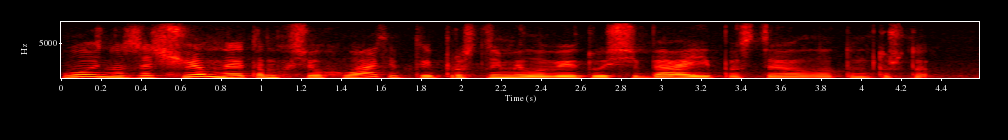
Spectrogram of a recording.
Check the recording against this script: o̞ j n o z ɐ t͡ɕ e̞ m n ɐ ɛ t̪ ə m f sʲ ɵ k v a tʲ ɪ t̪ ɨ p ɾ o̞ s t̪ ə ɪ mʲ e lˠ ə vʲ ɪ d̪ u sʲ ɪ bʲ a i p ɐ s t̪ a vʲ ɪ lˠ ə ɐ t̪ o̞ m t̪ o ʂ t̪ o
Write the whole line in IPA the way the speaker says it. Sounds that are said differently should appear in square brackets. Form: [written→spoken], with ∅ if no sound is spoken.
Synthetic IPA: o̞ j n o z ɐ t͡ɕ e̞ m n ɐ ɛ t̪ ə m f sʲ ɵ [k→x] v a tʲ ɪ t̪ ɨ p ɾ o̞ s t̪ ə ɪ mʲ e lˠ ə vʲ ɪ d̪ u sʲ ɪ bʲ a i p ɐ s t̪ a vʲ ɪ lˠ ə ɐ t̪ o̞ m t̪ o ʂ t̪ o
